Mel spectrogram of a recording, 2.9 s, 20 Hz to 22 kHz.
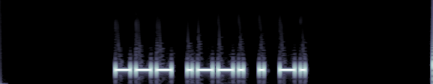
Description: Morse code, heard as a keyed tone, about 35 wpm, 700 Hz. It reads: OPEN
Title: Sentences from Top 300 Words - New Word Drill - 35wpm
